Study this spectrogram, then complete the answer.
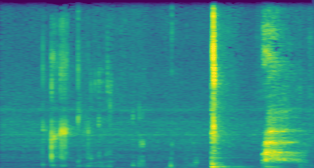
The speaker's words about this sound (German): Und zum Abschluss nehme ich mir jetzt nochmal einen Schluck Monster.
